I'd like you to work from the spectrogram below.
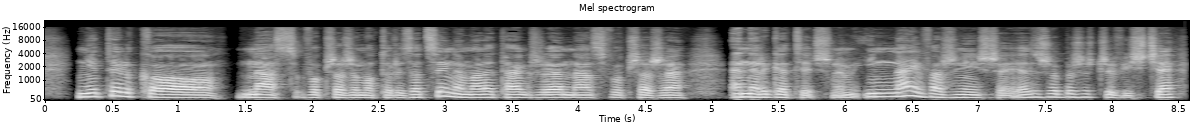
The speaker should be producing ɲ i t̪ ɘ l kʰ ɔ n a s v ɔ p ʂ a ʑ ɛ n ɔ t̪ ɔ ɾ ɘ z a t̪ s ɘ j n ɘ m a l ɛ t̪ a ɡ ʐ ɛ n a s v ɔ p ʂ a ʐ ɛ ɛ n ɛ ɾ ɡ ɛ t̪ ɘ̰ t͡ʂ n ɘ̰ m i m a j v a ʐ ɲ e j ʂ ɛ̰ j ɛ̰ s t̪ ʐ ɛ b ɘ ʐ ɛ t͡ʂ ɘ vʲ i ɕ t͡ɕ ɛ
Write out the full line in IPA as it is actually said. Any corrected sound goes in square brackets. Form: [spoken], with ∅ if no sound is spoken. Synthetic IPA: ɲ [ɛ] t̪ ɘ l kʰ ɔ n a s v ɔ p ʂ a [ʐ] ɛ [m] ɔ t̪ ɔ ɾ ɘ z a t̪ s ɘ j n ɘ m a l ɛ t̪ a ɡ ʐ ɛ n a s v ɔ p ʂ a ʐ ɛ ɛ n ɛ ɾ ɡ ɛ t̪ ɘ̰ t͡ʂ n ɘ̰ m i [n] a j v a ʐ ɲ e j ʂ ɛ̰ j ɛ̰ s t̪ ʐ ɛ b ɘ ʐ ɛ t͡ʂ ɘ vʲ i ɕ t͡ɕ ɛ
